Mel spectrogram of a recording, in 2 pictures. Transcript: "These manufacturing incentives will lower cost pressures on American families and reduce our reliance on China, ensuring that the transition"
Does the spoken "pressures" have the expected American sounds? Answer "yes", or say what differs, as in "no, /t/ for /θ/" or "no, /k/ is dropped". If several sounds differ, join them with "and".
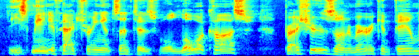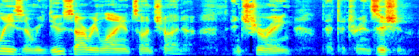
yes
